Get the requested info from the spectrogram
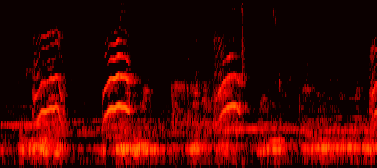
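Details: Newborn Persian kittens, abandoned and not nursed by their mother, mew in thin, high, rising-and-falling cries, several overlapping.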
